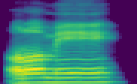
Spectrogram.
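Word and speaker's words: رمى: Itu dengan memiringkan bunyi fathah, ya. Fathahnya mim. Jadi dibacanya, ya. Jadi dibaca rome, ya.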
